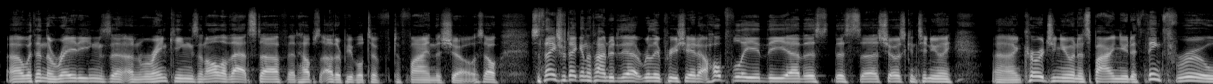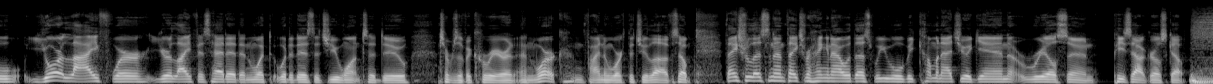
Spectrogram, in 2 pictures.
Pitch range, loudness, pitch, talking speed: 110-145 Hz, -19 LUFS, 125 Hz, 260 wpm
